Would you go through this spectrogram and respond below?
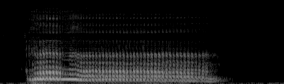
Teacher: El secreto es expulsar el aire. Y cuando expulsas el aire, tu lengua tiene que vibrar, tiene que temblar.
